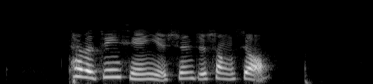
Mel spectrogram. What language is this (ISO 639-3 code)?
zho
